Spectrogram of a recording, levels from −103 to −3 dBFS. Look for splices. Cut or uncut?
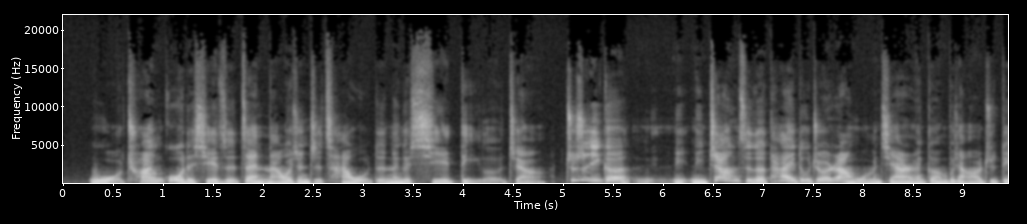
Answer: cut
